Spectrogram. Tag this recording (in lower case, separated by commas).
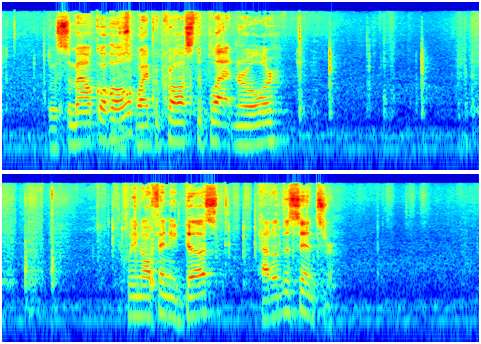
speech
